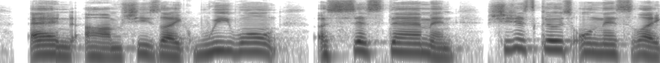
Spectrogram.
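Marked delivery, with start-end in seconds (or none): 1.3-2.9 put-on bratty, childish toddler-like ranting voice. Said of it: "three-year-old tirade".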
